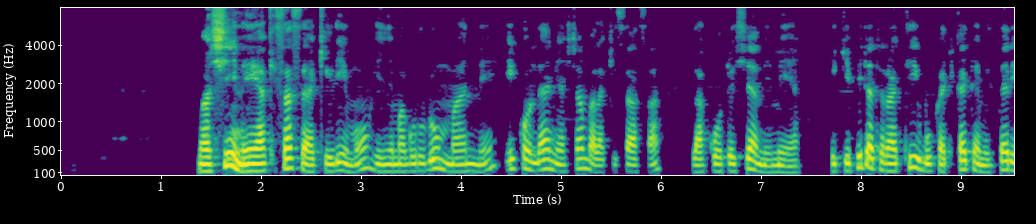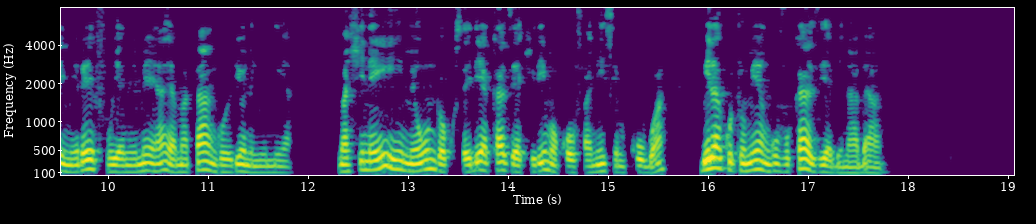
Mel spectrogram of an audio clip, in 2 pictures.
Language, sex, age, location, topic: Swahili, male, 18-24, Dar es Salaam, agriculture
